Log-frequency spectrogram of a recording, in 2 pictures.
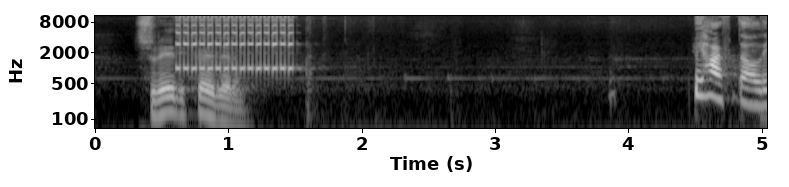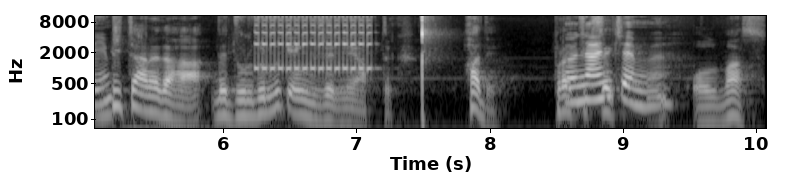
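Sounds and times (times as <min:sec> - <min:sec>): faint steady hum: 0:00.0 - 0:10.0
high electronic beep: 0:00.6 - 0:01.6, 0:06.2 - 0:07.2.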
